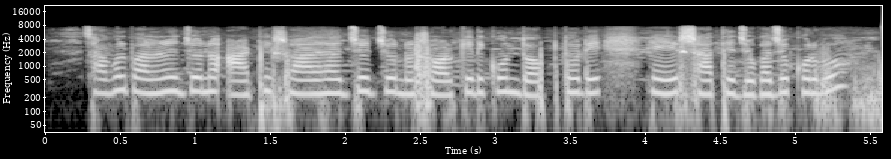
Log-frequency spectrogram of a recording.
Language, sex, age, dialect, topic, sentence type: Bengali, female, 18-24, Northern/Varendri, agriculture, question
